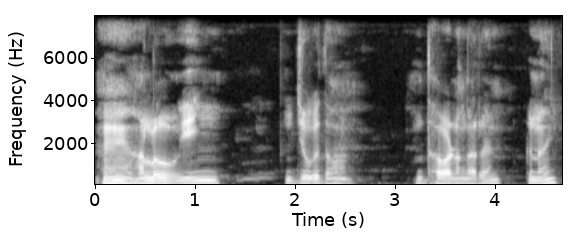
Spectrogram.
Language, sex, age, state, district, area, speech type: Santali, male, 18-30, Jharkhand, Pakur, rural, spontaneous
